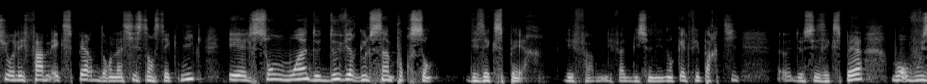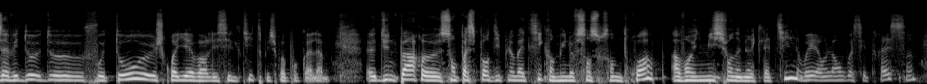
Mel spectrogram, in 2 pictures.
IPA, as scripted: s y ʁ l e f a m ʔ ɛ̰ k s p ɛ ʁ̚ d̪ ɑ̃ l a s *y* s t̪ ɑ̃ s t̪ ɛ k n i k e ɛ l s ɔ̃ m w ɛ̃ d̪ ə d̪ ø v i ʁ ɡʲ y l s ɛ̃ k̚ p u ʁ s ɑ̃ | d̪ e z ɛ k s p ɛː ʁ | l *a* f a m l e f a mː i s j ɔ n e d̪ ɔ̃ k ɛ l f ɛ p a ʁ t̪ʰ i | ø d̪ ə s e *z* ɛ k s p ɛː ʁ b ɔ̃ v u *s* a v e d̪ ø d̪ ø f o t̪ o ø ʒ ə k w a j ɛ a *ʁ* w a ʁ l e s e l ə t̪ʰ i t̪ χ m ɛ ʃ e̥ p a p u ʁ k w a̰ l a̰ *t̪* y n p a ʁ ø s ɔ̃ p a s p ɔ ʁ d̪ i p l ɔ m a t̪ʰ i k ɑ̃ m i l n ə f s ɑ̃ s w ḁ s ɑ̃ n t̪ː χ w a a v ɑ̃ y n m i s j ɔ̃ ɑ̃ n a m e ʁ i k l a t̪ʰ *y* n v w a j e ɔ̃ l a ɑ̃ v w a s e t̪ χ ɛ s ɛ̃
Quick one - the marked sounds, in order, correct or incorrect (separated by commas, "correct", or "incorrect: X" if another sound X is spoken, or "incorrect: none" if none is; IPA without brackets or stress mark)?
incorrect: i, incorrect: e, correct, incorrect: z, incorrect: v, incorrect: d̪, incorrect: i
